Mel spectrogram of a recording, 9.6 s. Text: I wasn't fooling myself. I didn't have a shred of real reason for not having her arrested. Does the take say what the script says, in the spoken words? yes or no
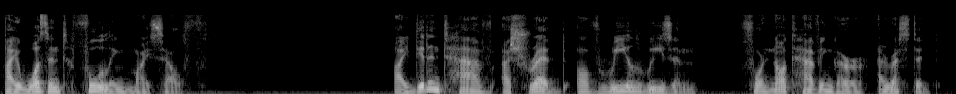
yes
